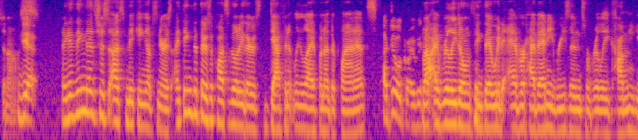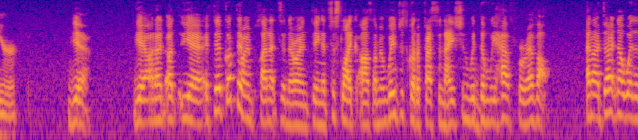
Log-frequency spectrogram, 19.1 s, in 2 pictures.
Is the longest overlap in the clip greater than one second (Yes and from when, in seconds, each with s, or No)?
No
